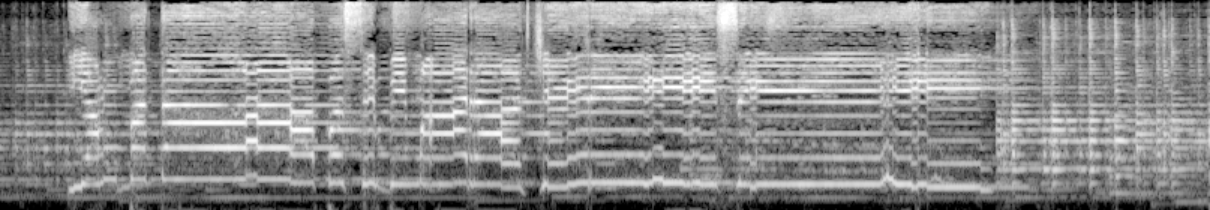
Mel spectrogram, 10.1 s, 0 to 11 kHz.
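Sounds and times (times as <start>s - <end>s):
woman singing: 0.6s - 8.6s
musical accompaniment: 6.9s - 10.0s.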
